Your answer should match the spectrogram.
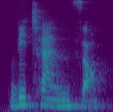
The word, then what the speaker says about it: Vicenza: Lembram que a gente já viu que C-E, a letra C junto com a letra E é pronunciado CE. E não C, e não si, e não ci, mas CE. Vicenza.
